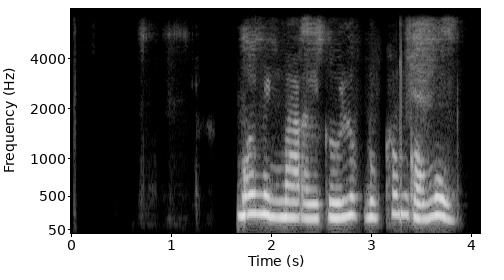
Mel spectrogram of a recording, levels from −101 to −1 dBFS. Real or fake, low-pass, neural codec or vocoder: fake; 7.2 kHz; codec, 44.1 kHz, 2.6 kbps, SNAC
